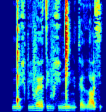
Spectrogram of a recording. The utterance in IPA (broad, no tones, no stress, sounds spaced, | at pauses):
ŋ͡ǃ i x p i v ɛ t i v x i ŋ͡ǀ i ŋ ɪ k ɛ r a sʲ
